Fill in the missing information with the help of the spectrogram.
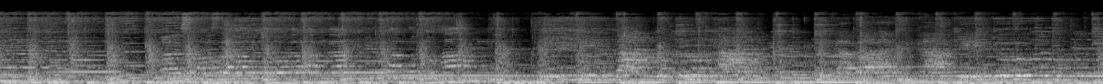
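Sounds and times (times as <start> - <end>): band accompaniment: 0.0 - 11.0
congregation singing: 1.6 - 11.0
singers on microphones: 1.6 - 11.0.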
